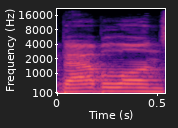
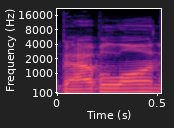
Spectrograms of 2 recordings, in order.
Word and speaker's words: Babylon: Instead of like Babylon spelled like traditionally like Babylon, it's Babylon like BABBLE. Like Babble on.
